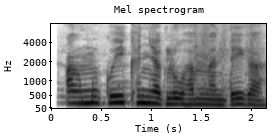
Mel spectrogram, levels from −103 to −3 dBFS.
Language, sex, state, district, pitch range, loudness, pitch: Wancho, female, Arunachal Pradesh, Longding, 175-220 Hz, -13 LUFS, 200 Hz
